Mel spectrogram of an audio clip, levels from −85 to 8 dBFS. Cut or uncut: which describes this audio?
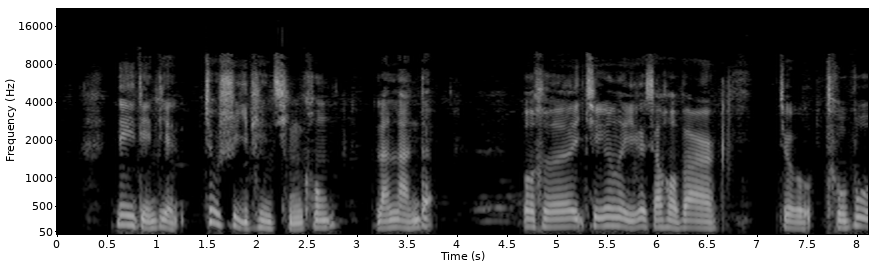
uncut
